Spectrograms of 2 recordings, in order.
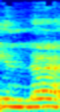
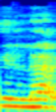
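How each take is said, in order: The two takes are said the same way.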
